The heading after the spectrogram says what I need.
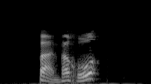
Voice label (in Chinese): banbanhu, changsha man; mahjongjinghai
